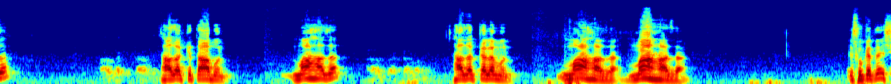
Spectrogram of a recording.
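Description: An elderly man speaks slowly and clearly, teaching, in short phrases with pauses.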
